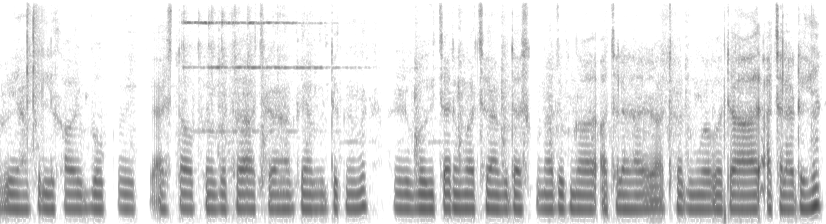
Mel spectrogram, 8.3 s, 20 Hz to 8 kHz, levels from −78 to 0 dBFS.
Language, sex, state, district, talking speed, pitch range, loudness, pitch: Hindi, male, Bihar, Bhagalpur, 35 wpm, 150-155 Hz, -35 LUFS, 155 Hz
